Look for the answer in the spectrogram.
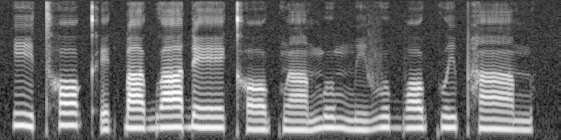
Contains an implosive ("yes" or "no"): yes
